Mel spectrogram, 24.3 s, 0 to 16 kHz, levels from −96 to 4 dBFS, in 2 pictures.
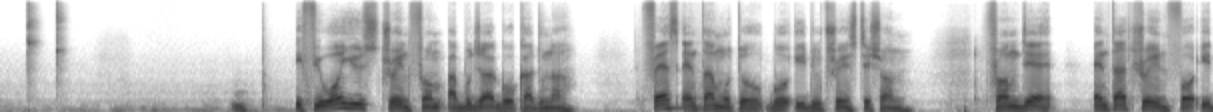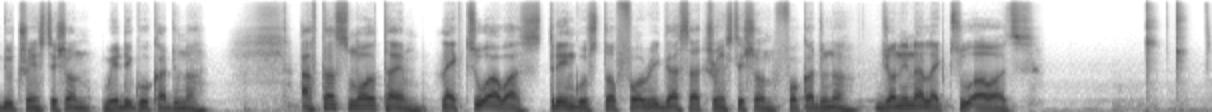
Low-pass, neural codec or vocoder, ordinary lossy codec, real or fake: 14.4 kHz; autoencoder, 48 kHz, 32 numbers a frame, DAC-VAE, trained on Japanese speech; none; fake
